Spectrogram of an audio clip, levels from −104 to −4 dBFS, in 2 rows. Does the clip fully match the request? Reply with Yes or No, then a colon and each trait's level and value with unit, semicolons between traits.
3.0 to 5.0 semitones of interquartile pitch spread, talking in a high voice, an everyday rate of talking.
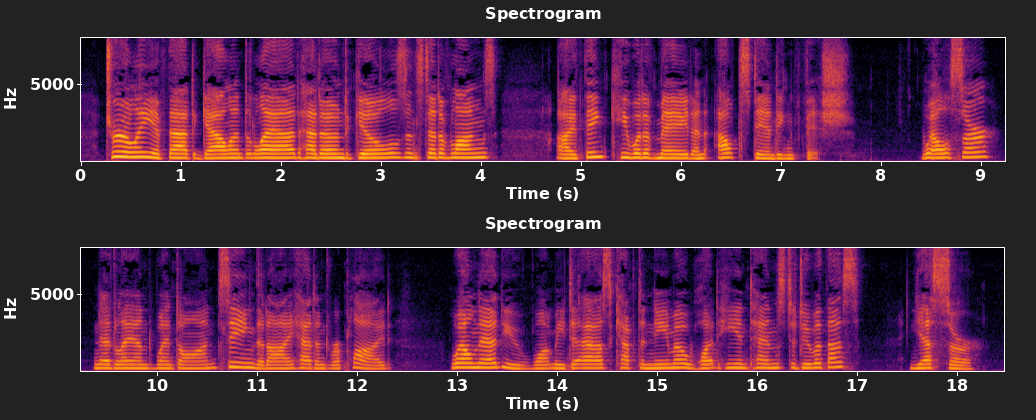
No: narrow, 2.5 semitones; very high, 255 Hz; average, 160 wpm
